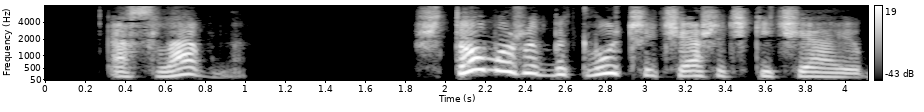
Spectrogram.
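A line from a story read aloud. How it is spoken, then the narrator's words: Blissful sigh. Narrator (Russian): блаженно вздохнула Фия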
